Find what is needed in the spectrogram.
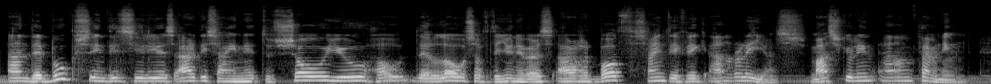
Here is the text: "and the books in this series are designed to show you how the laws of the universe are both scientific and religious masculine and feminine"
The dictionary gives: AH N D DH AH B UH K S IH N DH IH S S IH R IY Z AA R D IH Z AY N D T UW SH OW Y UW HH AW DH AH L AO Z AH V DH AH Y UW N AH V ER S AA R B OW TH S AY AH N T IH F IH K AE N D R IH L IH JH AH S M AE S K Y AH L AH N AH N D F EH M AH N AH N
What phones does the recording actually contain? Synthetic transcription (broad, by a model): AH N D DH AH B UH K S IH N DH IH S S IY R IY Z AA R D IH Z AY N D T UW SH OW Y UW HH AW DH AH L AO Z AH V DH AH Y UW N AH V ER S AA R B OW TH S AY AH N T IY F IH K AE N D R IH L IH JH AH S M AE S K Y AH L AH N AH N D F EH M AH N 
